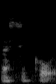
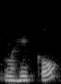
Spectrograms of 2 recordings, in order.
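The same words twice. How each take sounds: First: The middle consonant is a ks sound. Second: The middle consonant is an h sound. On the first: "they don't pronounce as Mexico" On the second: "The the the X they pronounce as H"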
